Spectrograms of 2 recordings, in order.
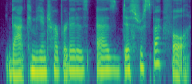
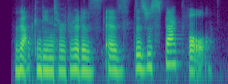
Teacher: she aspirates the first T in the word interpret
